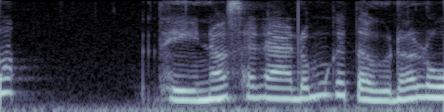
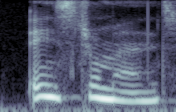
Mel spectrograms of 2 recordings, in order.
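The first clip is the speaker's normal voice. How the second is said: IN-strument, first syllable louder; stress on first syllable; 7 dB louder, slower than usual. Shown as a demonstration. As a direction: say "Instrument" slowly, hitting IN. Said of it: "nhắn âm một". (nhấn mạnh âm đầu của "Instrument")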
